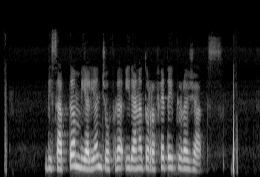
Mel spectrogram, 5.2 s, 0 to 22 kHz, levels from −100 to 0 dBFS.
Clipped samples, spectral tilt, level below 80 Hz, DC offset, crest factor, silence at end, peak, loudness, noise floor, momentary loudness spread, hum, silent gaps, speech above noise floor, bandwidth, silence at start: under 0.1%; -6 dB/octave; -80 dBFS; under 0.1%; 20 dB; 0.5 s; -8 dBFS; -27 LUFS; -76 dBFS; 13 LU; none; none; 50 dB; 10.5 kHz; 0.1 s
